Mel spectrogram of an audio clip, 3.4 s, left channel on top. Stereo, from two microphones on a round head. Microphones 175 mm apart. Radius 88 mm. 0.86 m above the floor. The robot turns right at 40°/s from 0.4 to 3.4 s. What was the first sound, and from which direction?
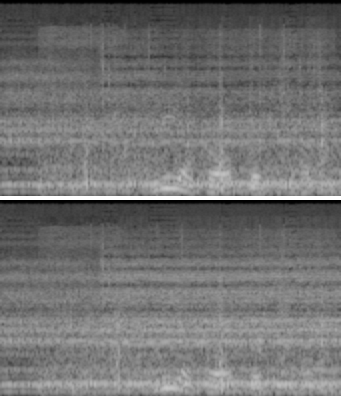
A drone, 5° right (ahead or behind).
